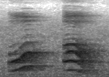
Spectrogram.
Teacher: जब आप ओ बोलते हो तो आपके ओंठ की आकृति कैसी होती है? गोल आकृति की होती है। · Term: वृत्तमुखी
